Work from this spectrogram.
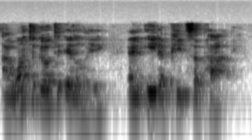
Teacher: notice how want there is stressed go is stressed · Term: I AMS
